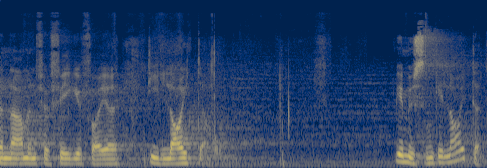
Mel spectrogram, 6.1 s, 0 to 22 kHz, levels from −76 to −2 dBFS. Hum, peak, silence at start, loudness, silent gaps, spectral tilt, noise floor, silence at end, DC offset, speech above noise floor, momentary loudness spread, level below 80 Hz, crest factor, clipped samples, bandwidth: none; -8 dBFS; 0 s; -24 LUFS; none; -4.5 dB/octave; -47 dBFS; 0 s; under 0.1%; 23 dB; 22 LU; -54 dBFS; 16 dB; under 0.1%; 16.5 kHz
